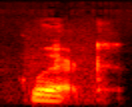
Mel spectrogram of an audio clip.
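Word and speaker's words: Glück: to follow that that I found that said it rhymes with click so I'm going to call her glitch it's slick that it rhymes with click and now I'm talking about Louise click who was born in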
